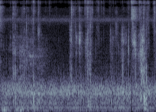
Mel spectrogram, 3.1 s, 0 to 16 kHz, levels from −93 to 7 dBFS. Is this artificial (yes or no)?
yes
